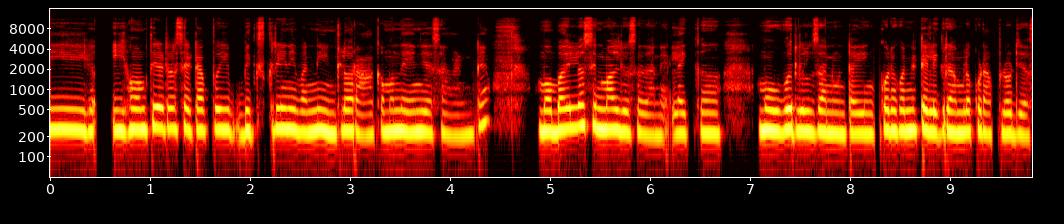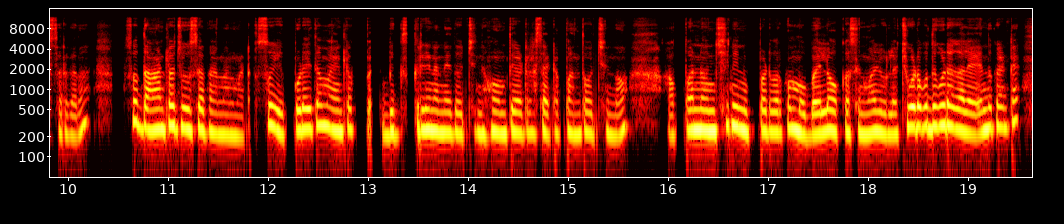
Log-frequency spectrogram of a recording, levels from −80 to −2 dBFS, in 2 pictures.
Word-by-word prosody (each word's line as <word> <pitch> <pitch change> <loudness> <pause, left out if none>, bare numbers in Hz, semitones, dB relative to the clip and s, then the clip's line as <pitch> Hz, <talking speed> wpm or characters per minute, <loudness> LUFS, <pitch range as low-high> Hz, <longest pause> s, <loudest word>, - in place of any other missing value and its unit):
ఈ - - +1 0.7
ఈ - - +3
home 255 0 +3
theatre 265 -2 +2
setup 250 -1 -2
ఈ - - +1 0.2
బిగ్ 240 -2 -1
స్క్రీన్ 265 0 +1
ఇవన్నీ 240 +1 +2
ఇంట్లో 235 +2 +1
రాకముందు 240 +3 0
ఏం 235 - +1
జేశానంటే 220 +2 -6 0.6
మొబైల్‌లో 255 +4 +4
సినిమాలు 255 -2 +4
చూసేదాన్ని. 220 -3 -5
లైక్ 225 +2 -6 0.6
మూవీ 250 0 +6
రూల్స్ 240 0 +2
అని 230 - +1
ఉంటాయి. 225 0 -2 0.2
కొన్ని, 250 -1 +3
కొన్ని 245 0 +3
టెలిగ్రామ్‌లో 235 -1 +2
కూడా 235 - -1
అప్లోడ్ 225 -1 -4
చేస్తారు 215 +1 -9
గదా! 260 +9 -6 0.4
సో - - -5
దాంట్లో 255 +3 +3
చూసేదాన్ననమాట. 230 -6 -2 0.2
సో - - -2
ఎప్పుడైతే 260 +6 +1
మా 275 - 0
ఇంట్లో 255 +1 -3
ప్ - - -6 0.2
big 225 -3 -3
screen 250 -2 +2
అనేదొచ్చిందో, 225 0 -3
home 230 -1 +1
theatre 230 -1 -2
setup 225 +1 -5
అంతా 220 +2 -4
ఒచ్చిందో 225 0 -7 0.5
అప్పట్నుంచి 250 +2 +3
నేను 255 -3 +4
ఇప్పటి 245 -1 -3
వరకు 260 +3 -2
మొబైల్‌లో 220 +3 +2
ఒక్క 230 - -3
సినిమా 225 0 -1
జూడలే. 220 -1 -3
చూడబుద్ది 280 0 +4
కూడా 295 -2 +3
కాలే. 230 -3 +1
ఎందుకంటే 270 +5 -1
240 Hz, 170 wpm, -22 LUFS, 225-255 Hz, 0.7 s, మూవీ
